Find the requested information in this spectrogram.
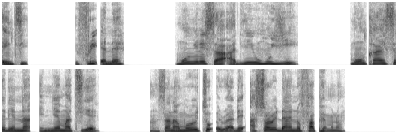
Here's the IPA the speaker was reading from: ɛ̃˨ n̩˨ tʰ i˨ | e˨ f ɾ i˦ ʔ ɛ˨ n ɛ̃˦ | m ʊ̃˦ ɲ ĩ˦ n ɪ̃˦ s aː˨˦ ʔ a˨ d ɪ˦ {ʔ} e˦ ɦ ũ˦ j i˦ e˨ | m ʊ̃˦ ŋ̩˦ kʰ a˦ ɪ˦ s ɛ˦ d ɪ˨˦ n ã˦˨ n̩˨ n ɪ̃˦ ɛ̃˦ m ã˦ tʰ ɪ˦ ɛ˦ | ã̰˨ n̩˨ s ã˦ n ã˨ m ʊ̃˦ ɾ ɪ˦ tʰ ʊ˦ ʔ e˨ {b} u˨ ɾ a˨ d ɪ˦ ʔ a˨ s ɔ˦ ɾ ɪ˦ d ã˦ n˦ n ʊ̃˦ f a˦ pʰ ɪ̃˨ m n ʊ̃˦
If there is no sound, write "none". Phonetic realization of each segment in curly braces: none, w

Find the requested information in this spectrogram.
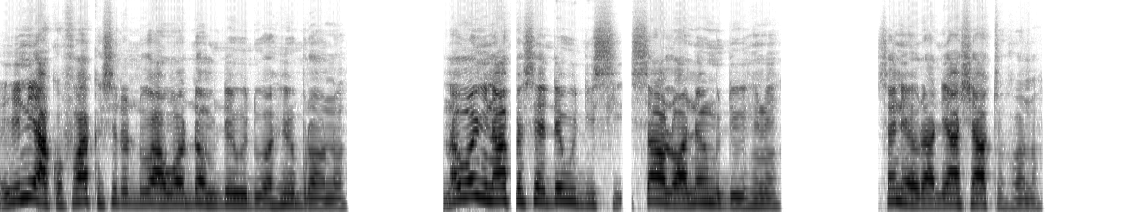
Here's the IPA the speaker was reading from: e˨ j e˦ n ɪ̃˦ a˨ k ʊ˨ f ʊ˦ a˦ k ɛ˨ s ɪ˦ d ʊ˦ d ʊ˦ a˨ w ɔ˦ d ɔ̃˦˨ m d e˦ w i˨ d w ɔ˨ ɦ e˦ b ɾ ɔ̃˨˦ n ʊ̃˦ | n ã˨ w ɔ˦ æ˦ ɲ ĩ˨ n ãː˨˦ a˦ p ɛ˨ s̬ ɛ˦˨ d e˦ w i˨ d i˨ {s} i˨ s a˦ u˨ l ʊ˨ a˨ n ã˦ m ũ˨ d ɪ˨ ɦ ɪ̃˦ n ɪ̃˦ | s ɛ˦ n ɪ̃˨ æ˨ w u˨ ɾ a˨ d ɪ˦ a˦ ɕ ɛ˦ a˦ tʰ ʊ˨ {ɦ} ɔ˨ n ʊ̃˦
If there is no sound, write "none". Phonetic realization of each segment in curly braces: s, ɦ

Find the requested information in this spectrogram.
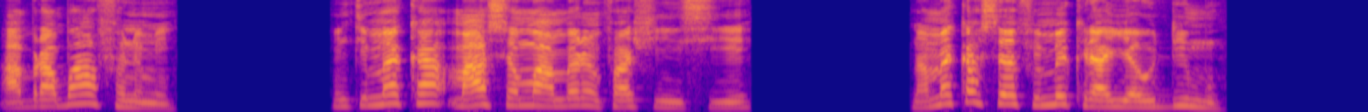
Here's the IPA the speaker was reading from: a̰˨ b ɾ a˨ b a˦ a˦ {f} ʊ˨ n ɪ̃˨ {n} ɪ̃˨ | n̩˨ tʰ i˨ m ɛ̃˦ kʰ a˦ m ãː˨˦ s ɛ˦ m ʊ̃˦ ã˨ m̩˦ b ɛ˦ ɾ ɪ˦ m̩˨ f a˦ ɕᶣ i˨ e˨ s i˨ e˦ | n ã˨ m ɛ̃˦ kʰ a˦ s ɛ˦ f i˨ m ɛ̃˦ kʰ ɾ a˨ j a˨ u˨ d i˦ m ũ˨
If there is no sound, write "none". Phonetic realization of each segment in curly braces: f, m

